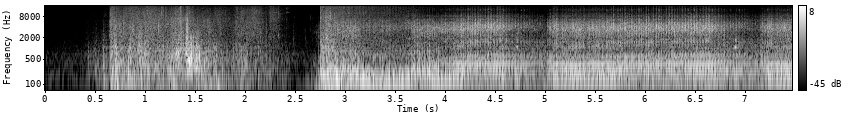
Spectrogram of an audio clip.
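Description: A PUBG tractor engine starts after a few seconds of scattered game noise, then runs loud and steady with a low rumbling tone that shifts slightly in pitch as it moves.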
